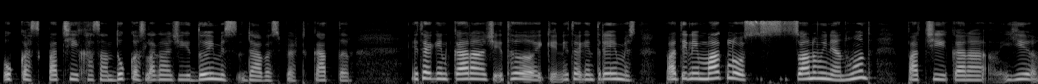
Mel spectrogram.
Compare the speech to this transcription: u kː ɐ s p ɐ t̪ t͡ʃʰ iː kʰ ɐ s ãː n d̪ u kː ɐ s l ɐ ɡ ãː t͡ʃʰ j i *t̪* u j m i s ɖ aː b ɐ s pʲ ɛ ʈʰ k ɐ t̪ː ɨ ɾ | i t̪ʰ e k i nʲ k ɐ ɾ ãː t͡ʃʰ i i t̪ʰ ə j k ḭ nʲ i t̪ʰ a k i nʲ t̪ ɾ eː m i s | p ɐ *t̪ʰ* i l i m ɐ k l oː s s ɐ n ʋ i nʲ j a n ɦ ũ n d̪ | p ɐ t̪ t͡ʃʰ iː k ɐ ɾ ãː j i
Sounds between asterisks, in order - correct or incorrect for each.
incorrect, incorrect

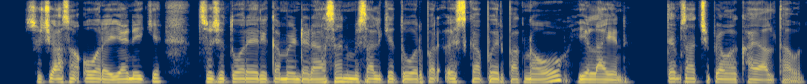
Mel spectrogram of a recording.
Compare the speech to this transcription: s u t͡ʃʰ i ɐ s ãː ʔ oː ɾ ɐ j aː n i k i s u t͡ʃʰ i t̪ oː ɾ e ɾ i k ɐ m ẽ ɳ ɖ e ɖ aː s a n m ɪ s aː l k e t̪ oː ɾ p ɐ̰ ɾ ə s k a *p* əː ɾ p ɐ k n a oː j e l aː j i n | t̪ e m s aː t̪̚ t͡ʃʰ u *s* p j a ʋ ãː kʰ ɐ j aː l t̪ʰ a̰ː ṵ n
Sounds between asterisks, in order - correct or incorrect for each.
correct, incorrect

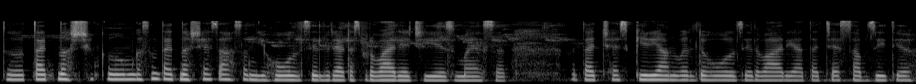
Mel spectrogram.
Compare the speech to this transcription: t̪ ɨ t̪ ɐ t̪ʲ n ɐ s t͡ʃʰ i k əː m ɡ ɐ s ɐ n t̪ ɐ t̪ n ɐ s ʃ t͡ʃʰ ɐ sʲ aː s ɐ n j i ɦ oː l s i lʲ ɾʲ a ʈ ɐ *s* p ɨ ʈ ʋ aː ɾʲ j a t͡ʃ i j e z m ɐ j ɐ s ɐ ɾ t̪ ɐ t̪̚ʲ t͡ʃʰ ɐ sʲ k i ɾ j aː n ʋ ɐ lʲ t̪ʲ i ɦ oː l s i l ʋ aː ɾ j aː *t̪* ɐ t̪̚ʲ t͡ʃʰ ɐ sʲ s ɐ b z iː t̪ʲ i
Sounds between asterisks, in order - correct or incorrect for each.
correct, correct

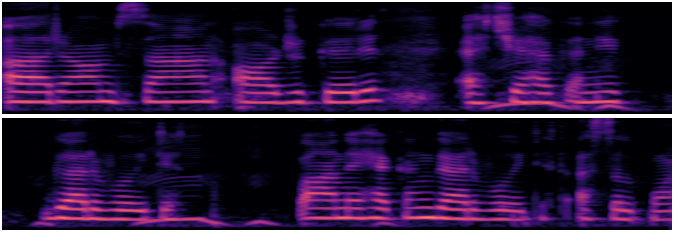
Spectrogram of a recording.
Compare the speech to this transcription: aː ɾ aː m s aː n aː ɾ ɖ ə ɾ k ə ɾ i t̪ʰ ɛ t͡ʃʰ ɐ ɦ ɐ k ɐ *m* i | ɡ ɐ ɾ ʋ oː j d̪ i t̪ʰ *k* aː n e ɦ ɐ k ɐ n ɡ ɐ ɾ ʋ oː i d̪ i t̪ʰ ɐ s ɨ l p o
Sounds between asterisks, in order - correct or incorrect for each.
incorrect, incorrect

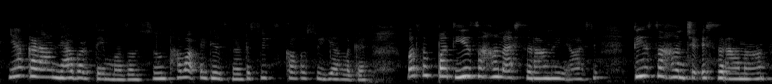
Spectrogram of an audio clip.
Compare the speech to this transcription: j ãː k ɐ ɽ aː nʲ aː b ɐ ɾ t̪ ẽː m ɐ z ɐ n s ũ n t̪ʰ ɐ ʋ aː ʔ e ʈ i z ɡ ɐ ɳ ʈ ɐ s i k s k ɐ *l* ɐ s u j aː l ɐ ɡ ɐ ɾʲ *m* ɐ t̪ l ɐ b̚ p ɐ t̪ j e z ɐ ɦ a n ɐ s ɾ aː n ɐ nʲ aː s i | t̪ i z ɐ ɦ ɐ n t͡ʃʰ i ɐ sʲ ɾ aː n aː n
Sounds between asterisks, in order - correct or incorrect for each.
correct, correct

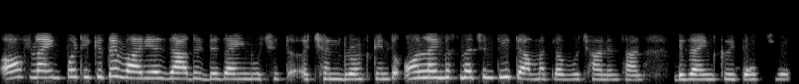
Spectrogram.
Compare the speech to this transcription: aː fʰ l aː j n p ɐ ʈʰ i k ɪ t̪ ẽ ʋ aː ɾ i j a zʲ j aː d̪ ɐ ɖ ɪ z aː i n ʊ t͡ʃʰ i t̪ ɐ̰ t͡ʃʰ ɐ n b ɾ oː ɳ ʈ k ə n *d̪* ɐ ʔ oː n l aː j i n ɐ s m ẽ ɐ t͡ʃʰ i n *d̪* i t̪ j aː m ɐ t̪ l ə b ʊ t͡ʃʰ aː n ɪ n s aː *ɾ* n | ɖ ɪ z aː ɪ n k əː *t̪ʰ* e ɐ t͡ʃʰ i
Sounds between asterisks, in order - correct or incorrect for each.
incorrect, incorrect, incorrect, incorrect

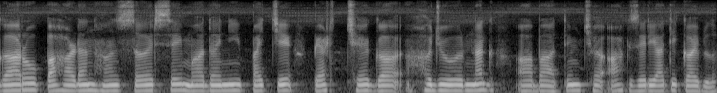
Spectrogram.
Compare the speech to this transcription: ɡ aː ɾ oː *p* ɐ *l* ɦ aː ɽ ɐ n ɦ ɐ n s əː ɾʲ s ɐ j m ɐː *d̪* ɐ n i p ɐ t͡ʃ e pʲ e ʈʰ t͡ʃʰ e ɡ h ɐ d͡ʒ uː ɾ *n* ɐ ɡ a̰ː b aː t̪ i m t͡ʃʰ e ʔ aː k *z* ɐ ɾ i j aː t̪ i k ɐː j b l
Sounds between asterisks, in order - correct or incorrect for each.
correct, incorrect, correct, correct, correct

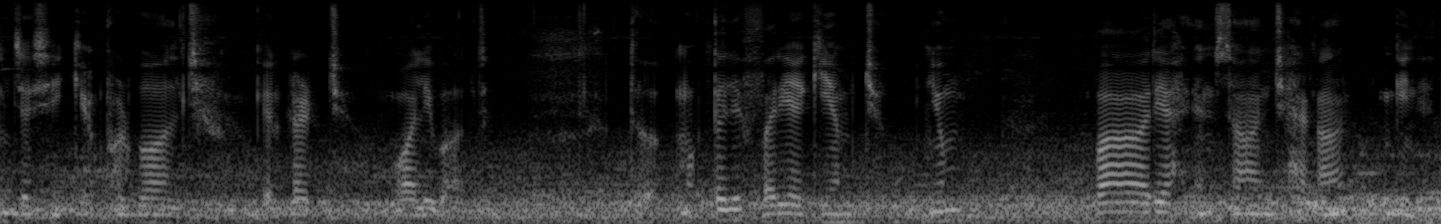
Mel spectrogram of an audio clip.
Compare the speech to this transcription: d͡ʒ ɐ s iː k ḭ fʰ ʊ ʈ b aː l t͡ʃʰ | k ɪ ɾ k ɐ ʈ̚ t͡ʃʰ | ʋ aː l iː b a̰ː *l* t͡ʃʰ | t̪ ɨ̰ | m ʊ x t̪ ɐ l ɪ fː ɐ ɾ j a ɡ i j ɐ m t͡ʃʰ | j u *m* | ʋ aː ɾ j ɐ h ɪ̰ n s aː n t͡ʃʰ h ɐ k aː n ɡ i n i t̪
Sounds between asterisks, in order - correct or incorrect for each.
correct, correct

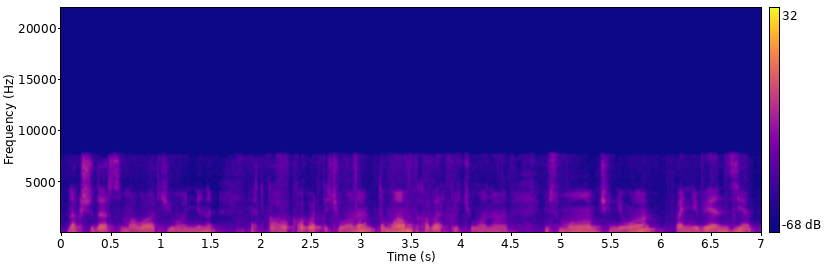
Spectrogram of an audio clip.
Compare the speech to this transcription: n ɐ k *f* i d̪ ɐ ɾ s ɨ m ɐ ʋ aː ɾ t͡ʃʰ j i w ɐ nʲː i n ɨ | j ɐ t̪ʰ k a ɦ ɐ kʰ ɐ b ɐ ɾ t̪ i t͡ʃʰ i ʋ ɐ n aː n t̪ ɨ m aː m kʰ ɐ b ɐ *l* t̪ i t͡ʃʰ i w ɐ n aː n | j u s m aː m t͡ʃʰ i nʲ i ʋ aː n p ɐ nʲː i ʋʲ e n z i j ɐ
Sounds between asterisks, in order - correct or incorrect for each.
incorrect, incorrect

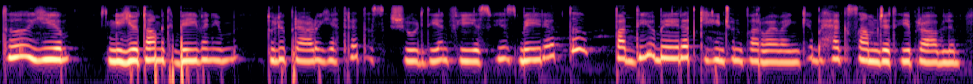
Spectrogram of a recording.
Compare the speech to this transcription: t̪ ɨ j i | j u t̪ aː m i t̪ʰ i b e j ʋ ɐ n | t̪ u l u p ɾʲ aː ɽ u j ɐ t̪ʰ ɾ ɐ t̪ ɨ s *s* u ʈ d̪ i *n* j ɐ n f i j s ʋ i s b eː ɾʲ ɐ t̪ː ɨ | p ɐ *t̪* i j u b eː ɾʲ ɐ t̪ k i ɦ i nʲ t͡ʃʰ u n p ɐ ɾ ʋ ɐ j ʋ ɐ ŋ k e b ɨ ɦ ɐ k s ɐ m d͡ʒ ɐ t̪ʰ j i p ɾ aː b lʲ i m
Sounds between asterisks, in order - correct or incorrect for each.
incorrect, incorrect, incorrect

